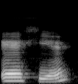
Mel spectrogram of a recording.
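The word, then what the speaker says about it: אֶהְיֶה: ok, voy a explicarlo, se lee esta Aleph, esta letra Ale, estos tres puntitos es una E, y esta es otra E con tres puntitos. E, Ji, esta es una especie de J suave, Jie, ok, entonces esa pronunciación,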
